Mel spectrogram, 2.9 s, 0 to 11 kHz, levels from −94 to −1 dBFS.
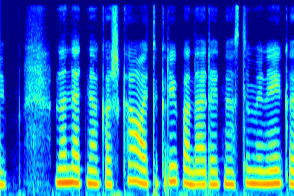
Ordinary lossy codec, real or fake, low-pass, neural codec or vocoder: MP3, 96 kbps; fake; 9.9 kHz; codec, 32 kHz, 1.9 kbps, SNAC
